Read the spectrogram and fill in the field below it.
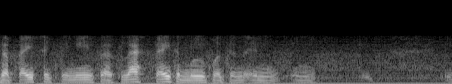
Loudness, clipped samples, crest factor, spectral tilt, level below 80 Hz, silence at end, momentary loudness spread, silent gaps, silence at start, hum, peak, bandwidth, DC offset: -22 LUFS; under 0.1%; 22 dB; -11.5 dB/octave; -42 dBFS; 0 s; 20 LU; none; 0 s; none; -2 dBFS; 4 kHz; 2%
